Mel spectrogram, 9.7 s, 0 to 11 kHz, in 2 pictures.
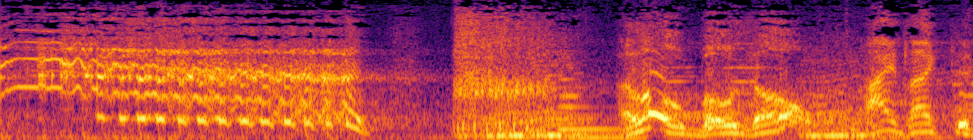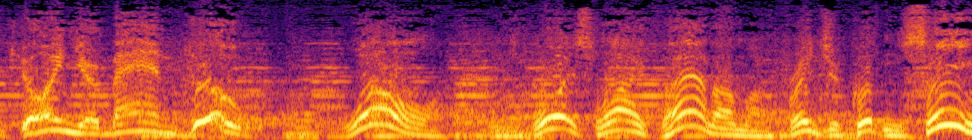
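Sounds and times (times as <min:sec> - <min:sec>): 
horse neighing: 0:00.0 - 0:03.1
speech: 0:03.3 - 0:09.7.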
